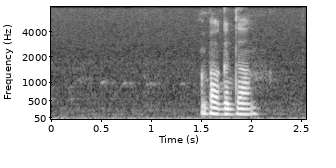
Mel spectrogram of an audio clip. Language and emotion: Russian, neutral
